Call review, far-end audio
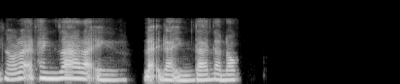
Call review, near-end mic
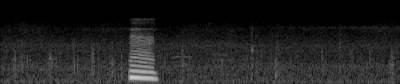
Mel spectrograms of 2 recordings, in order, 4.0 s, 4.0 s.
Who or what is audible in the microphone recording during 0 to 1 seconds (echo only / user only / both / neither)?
neither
